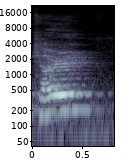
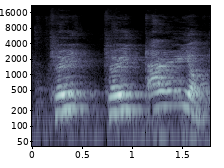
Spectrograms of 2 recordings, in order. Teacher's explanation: 유음의 비음화라는 게 니은과 리을이 만났을 때 이 리을이 니은, 비음으로 바뀌는 경우가 예외적으로 있단 말이야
